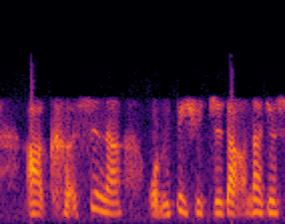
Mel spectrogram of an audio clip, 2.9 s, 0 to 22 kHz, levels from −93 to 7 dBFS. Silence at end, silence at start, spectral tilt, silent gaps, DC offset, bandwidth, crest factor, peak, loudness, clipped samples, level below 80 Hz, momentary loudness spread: 0 s; 0 s; -2.5 dB/octave; none; under 0.1%; 7 kHz; 20 dB; 0 dBFS; -19 LUFS; under 0.1%; -64 dBFS; 7 LU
